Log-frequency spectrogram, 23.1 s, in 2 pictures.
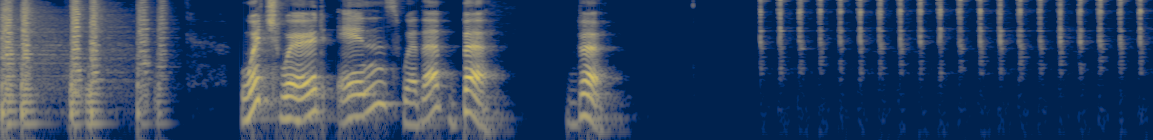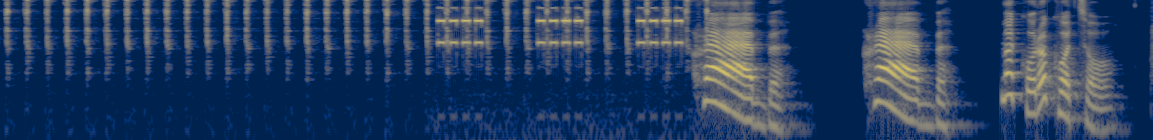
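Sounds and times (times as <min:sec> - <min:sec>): clock ticking rapidly: 0:07.6 - 0:18.8
alarm clock beeping: 0:15.8 - 0:18.8.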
